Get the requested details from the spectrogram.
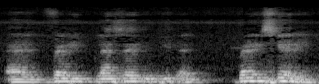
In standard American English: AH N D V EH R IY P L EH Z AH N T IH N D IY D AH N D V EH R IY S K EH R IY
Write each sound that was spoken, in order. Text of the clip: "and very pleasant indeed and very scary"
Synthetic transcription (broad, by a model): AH N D V EH R IY B L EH S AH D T IH N D IY D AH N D V EH R IY S K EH R IY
